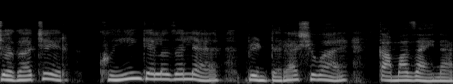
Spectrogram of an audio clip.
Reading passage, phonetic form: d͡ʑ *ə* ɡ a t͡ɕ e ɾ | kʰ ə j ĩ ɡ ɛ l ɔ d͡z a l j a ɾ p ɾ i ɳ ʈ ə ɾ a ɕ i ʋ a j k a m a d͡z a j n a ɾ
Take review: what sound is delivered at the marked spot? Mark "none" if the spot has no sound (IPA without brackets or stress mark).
ə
